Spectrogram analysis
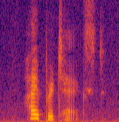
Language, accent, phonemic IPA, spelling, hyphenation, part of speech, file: English, US, /ˈhaɪpəɹˌtɛkst/, hypertext, hy‧per‧text, noun, En-us-hypertext.ogg
- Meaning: 1. Digital text in which the reader may navigate related information through embedded hyperlinks 2. A hypertext document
